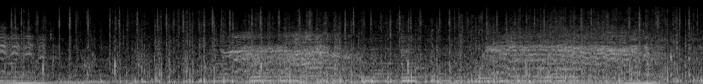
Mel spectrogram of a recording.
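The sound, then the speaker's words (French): Horses being ridden through arid lands whinny twice in long, shrill, wavering calls over a steady, rapid clip-clop of hooves, with a low rumble of movement throughout. “Chevauchant à travers des terres arides.”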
